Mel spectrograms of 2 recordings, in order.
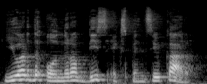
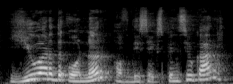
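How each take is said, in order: First: It is said as a plain statement. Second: It is said as a question.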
